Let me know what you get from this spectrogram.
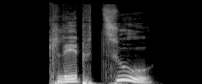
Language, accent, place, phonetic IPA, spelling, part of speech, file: German, Germany, Berlin, [ˌkleːp ˈt͡suː], kleb zu, verb, De-kleb zu.ogg
- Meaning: 1. singular imperative of zukleben 2. first-person singular present of zukleben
